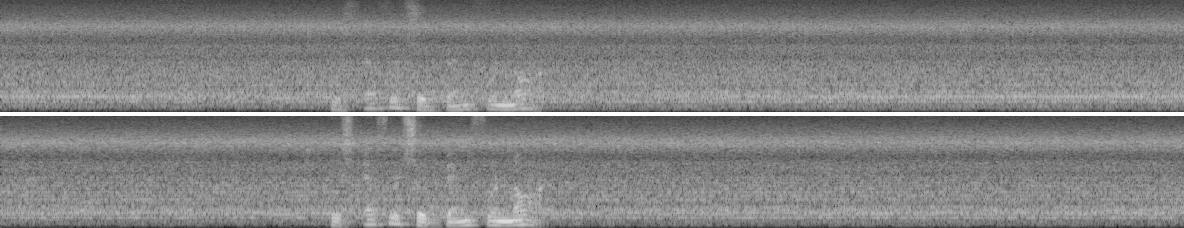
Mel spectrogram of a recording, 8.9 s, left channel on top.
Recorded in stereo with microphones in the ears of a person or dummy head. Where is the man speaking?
65° right (ahead or behind), 0.7 m.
